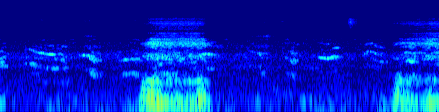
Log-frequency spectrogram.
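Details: A sleeping golden retriever snores quietly: a long rasping, wheezy breath lasting about a second, then a pause with faint whistly nasal tones, and another rough snore starting near the end.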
